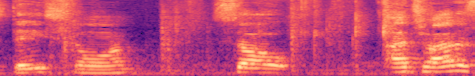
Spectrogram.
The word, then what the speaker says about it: DeStorm: cuz I hate when people call me D storm and it's Day storm so I try to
